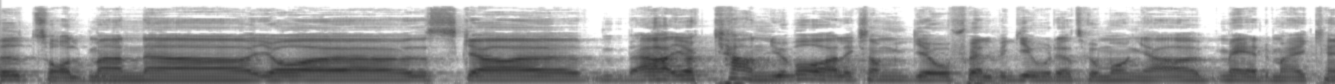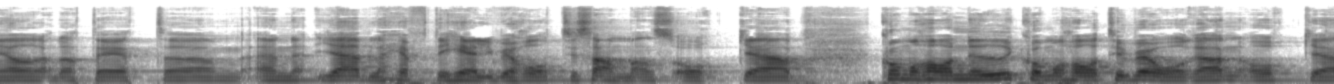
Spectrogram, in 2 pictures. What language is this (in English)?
Swedish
